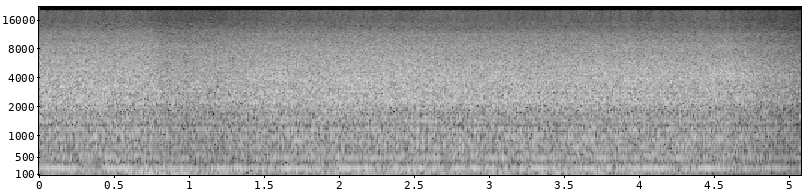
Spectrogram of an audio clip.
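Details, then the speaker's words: 383 small-block Chevy V8 making a pull after timing was set; loud, rough roar under load with steady drone and uneven undertone, running particularly poorly; owner suspects it needs smaller jets, cause not confirmed. "That is running particularly poorly. right there."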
